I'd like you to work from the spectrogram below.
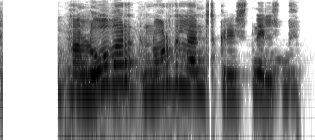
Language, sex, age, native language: Icelandic, female, 50-59, Icelandic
